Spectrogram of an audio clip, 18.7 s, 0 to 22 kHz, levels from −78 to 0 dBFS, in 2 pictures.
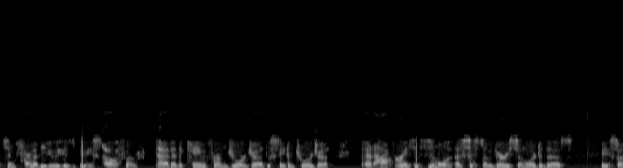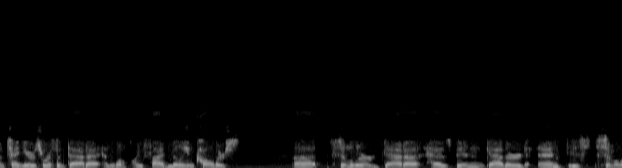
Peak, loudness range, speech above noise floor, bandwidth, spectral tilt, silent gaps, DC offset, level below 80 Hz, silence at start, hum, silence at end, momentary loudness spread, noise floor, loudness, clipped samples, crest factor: -22 dBFS; 2 LU; 33 dB; 7.8 kHz; -3 dB/octave; none; under 0.1%; -84 dBFS; 0.05 s; none; 0 s; 6 LU; -72 dBFS; -39 LUFS; under 0.1%; 18 dB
